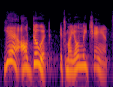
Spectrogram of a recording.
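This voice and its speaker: Male actor as bumbling radio-comedy dad: sharp, high voice, flustered and blustering. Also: sing-song, normal speed, no echo, highs cut off, exaggerated voice. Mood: panicked. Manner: blustering, exclamatory. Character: flustered, bumbling, panicky family man. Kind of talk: old-time radio comedy acting.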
